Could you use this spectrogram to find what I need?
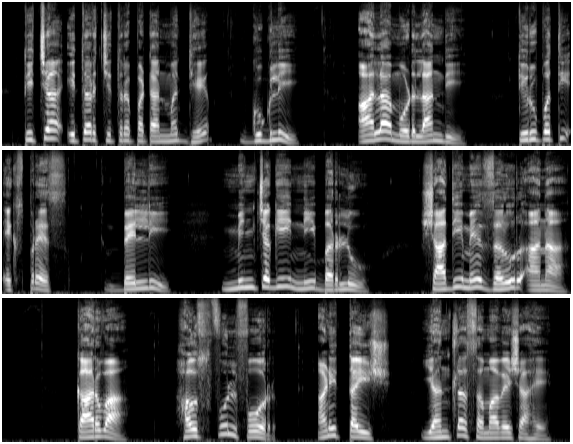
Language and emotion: Marathi, neutral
